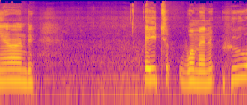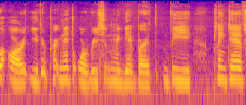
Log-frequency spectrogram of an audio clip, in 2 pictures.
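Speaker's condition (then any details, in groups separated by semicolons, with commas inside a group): Cerebral palsy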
